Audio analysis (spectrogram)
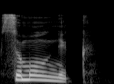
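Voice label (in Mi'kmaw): "smulnik", Mi'kmaq; wowkwis aqq kaqaquj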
